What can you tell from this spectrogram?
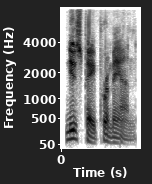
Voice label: "newspaperman", American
